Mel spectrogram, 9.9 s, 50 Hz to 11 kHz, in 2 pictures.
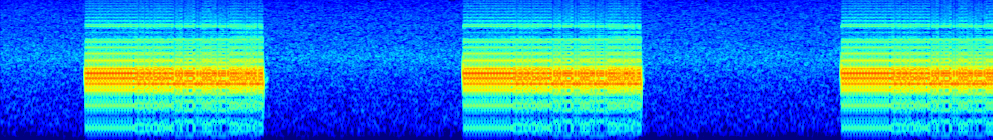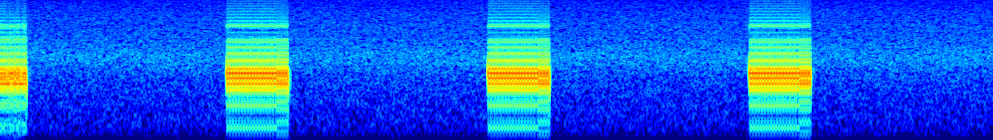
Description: Emergency Alert System (SAME) tones (header bursts, then end-of-message bursts), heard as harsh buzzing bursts, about 520.83 baud.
